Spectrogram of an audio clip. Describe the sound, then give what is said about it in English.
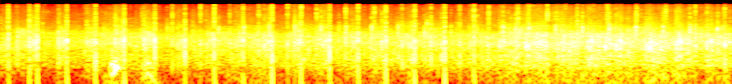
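Sustained applause from an audience for a water system's field staff, dense overlapping claps that swell slightly louder toward the end, with no talking over it. “So they deserve the biggest round of applause right now is those people in the field.”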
